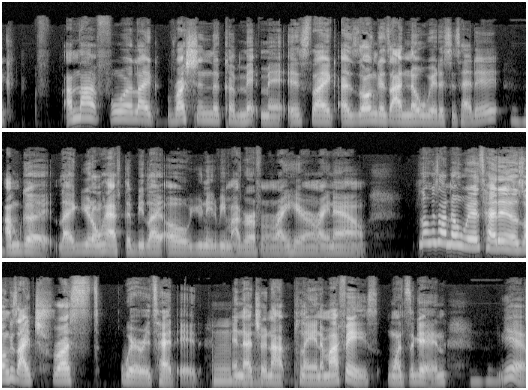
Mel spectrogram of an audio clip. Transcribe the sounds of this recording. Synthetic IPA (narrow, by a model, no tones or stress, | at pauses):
k | ʔã̰ɪ̃mnətfə˞laɪkɹʌʃɪ̃ŋðɨkʰɨmɪt̚mɨ̃ntɪtslaɪkʰɨzlɔ̃ŋɨzaɪnoʊwə˞ðɪsɨz̥hɛɾɪd | ʔã̰ɪ̃mɡʊd̥laɪkjɨɾõʊ̃nt̚hæftɨbilaɪkoʊjɨnid̚tʰɨbimaɪɡɜ˞lˠfɹə̃nɹaɪt̚ɦiɹɨ̃nɹaɪtⁿnaʊ | zlɔ̃ŋəzaɪnoʊwə˞ɨtshɛɾɪɨzlɔ̃ŋɨzaɪtʰɹ̥ʌst̚ | wə˞ɪtshɨɾɪ̰ɾ̥ɨ̃nðɨtsə˞nət̚pʰl̥eɪɪ̃ŋɨ̃nmaɪfeɪs | wʌ̃nsɨɡɛ̃n | jæ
